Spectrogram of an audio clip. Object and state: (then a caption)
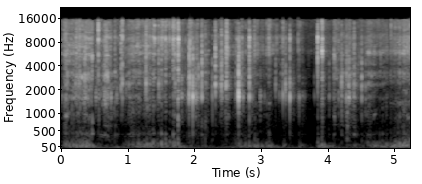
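Soap bar being shaved. A utility knife blade shaves flakes off a solid rectangular white soap bar with a gold-painted surface. The blade makes dry, crisp scraping and crinkling sounds with a dense run of quick, bright ticks and a few sharper snaps as the flakes come away.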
